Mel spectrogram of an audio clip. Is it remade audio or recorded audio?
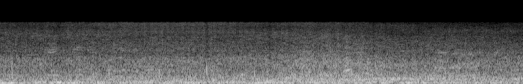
remade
